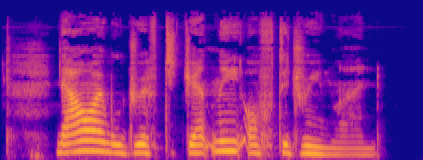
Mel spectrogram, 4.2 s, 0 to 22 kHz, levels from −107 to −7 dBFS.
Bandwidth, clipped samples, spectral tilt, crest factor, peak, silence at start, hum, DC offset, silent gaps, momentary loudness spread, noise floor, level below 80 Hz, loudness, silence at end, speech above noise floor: 16 kHz; under 0.1%; -4.5 dB/octave; 18 dB; -10 dBFS; 0.05 s; none; under 0.1%; none; 20 LU; -48 dBFS; -70 dBFS; -29 LUFS; 0.45 s; 19 dB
